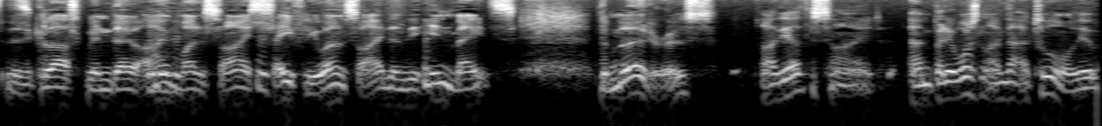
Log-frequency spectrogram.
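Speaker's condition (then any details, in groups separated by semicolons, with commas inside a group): No condition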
